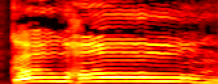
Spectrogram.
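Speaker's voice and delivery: eerie ghostly high moan, home drawn out. A figure dressed as a ghost rises from behind the lobby desk, in a creepy moaning voice. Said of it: "it moaned in a creepy voice".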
